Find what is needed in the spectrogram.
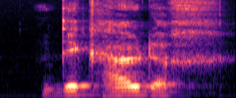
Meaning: thick-skinned
- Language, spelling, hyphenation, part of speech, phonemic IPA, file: Dutch, dikhuidig, dik‧hui‧dig, adjective, /ˌdɪkˈɦœy̯.dəx/, Nl-dikhuidig.ogg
